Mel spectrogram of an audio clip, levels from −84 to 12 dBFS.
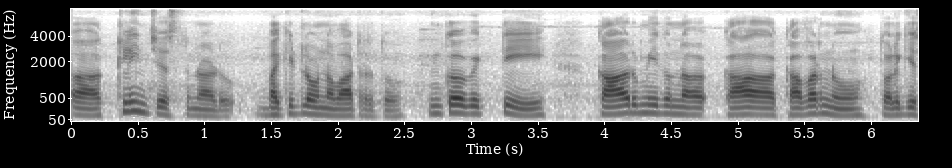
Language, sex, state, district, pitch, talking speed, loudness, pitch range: Telugu, male, Andhra Pradesh, Chittoor, 135 Hz, 160 wpm, -18 LUFS, 125-155 Hz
